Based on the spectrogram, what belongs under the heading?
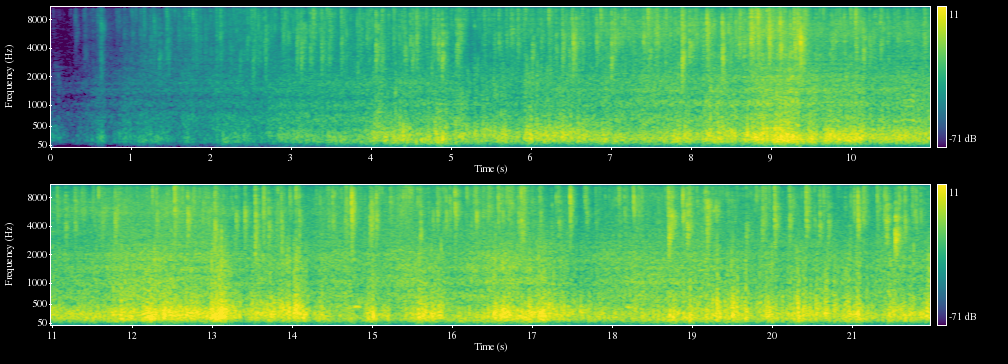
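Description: Steady rain falling, with many drops striking close by; it fades in over the first few seconds.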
